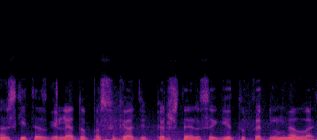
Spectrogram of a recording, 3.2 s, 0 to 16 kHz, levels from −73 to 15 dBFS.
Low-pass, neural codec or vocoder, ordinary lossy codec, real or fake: 7.2 kHz; none; Opus, 32 kbps; real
